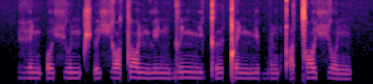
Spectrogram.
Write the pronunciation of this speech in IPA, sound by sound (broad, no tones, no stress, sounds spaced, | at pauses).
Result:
ɦ e ɲ ʔ o ç u ɲ t͡ʃʼ ɨ ç ɔ t ɔ ɲ lʲ ɨ ɲ ɡ ɨ ɲ nʲ e kʼ ɨ ǃ e ɲ nʲ o b o ɲ qʼ e ǀ ɔ ç o ɲ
